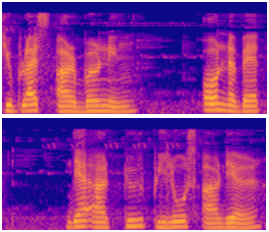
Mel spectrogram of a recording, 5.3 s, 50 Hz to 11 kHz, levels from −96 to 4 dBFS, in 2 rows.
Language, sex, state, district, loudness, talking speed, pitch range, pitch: English, male, Arunachal Pradesh, Lower Dibang Valley, -20 LUFS, 145 wpm, 135-160 Hz, 145 Hz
